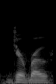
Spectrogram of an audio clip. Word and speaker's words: Jarosz: And I think I remember seeing, I've never known how to pronounce her last name, Sarah with a J, Jarosz. Jarosz, yeah.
